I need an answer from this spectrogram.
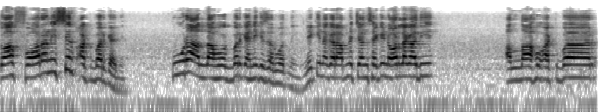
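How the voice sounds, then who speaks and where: A man's voice: high voice, animated, a bit bright. A man giving a religious lesson on prayer rulings, explaining step by step and answering questions he raises himself. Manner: spells out correct pronunciation slowly. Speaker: religious teacher.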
